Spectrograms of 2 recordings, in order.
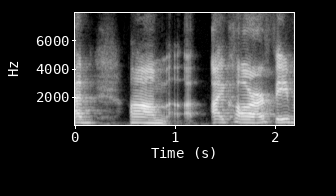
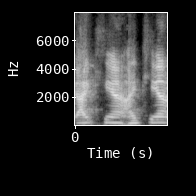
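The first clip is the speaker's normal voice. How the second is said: acted helpless laughter, slower. Recounting begging someone to stop making them laugh, retelling laughing helplessly. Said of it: "he was making me laugh so hard".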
